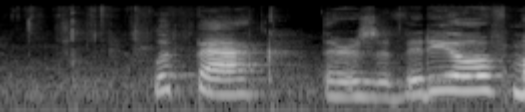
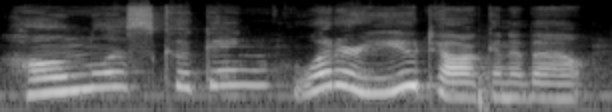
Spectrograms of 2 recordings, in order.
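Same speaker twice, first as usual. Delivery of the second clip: incredulous; 4 semitones higher, 5 dB louder than usual. Real, not acted. Reacting to a chat comment.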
